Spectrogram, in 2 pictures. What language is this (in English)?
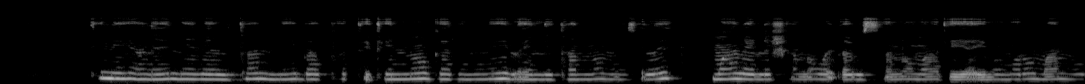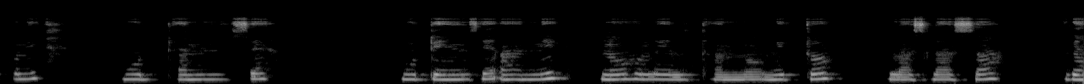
Sidamo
